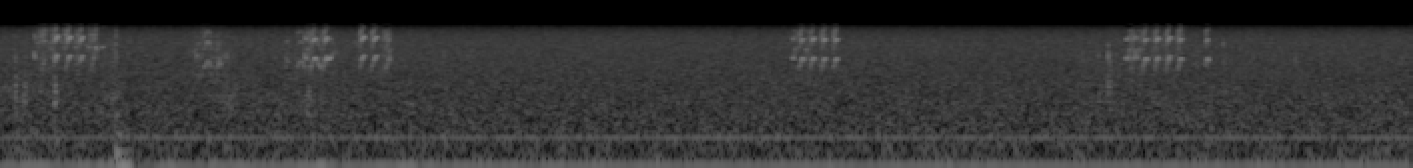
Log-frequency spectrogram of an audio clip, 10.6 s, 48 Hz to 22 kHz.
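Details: Nest webcam in Spain's Ebro Delta, Riet Vell reserve, Tarragona, 2023 season: Western barn owl chicks beneath the mother's wings give brief high chittering bursts at irregular intervals, separated by long stretches of low electrical hum.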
